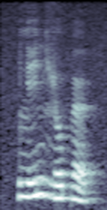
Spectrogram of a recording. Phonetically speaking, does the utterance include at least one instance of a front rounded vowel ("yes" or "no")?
yes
